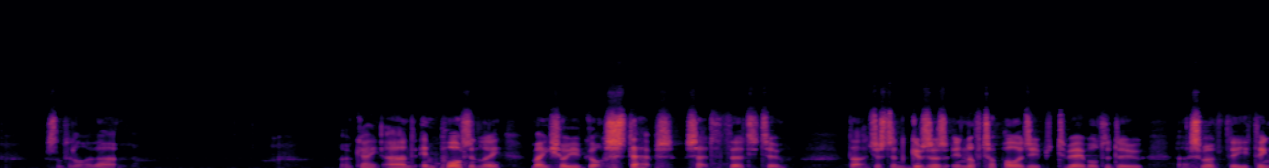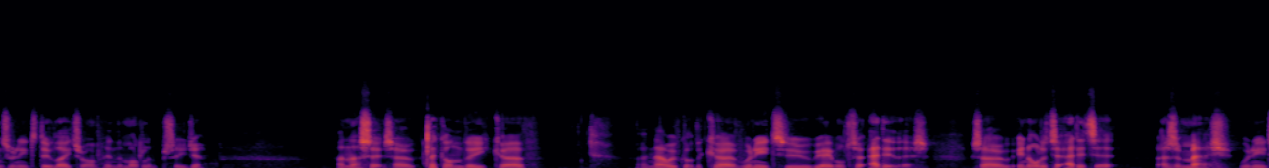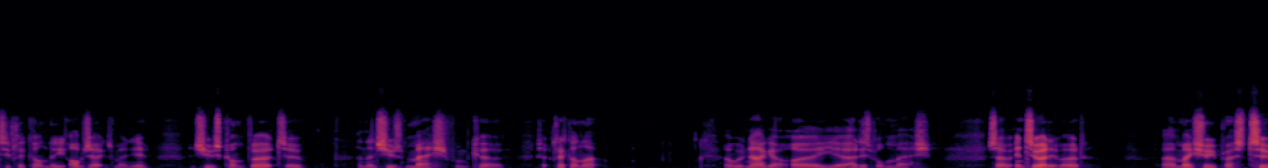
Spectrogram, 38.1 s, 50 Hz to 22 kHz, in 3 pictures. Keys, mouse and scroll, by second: 3.3 middle click, 17.9 click, 18.7 middle click, 19.3 ctrl+middle click, 20.2 shift+middle click, 20.7 middle click, 21.5 middle click, 22.5 middle click, 26.1 click, 32.6 middle click, 34.3 ctrl+middle click, 34.9 middle click, 35.7 Tab.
